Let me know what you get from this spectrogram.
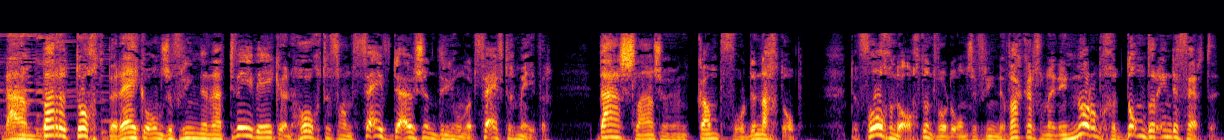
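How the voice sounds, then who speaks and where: A male narrator of a children's audio story, very husky and hugely animated in pitch. He tells the scripted tale dramatically, in a dry recording. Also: moderate pace, dry recording, soft background music. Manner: dramatic, highly expressive.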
